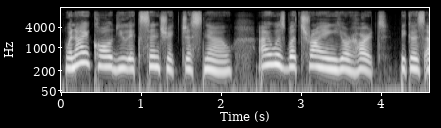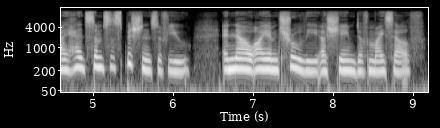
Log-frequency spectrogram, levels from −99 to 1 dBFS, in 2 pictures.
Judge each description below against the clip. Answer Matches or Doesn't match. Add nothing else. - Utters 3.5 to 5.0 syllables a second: Matches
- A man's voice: Doesn't match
